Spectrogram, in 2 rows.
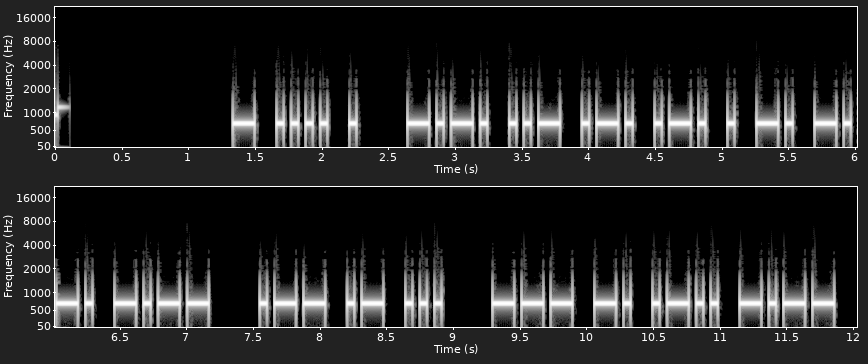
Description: Morse code, heard as a keyed tone, about 22 wpm, 700 Hz. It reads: THE CURRENCY WAS ONLY
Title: Sentences from Top 1500 Words 22wpm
